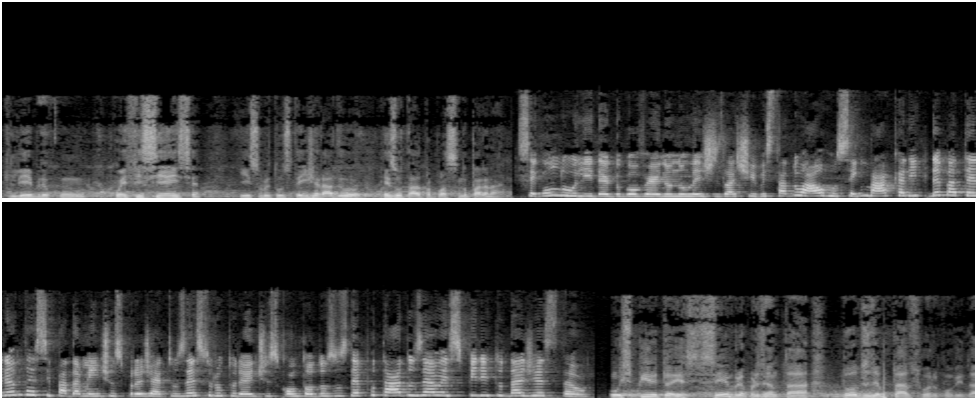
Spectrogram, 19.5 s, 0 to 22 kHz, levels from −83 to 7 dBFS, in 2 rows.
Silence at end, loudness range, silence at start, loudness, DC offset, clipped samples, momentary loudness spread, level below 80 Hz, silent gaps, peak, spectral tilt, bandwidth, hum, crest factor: 0 s; 1 LU; 0 s; -14 LUFS; under 0.1%; under 0.1%; 6 LU; -46 dBFS; none; 0 dBFS; -3.5 dB/octave; 12.5 kHz; none; 14 dB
